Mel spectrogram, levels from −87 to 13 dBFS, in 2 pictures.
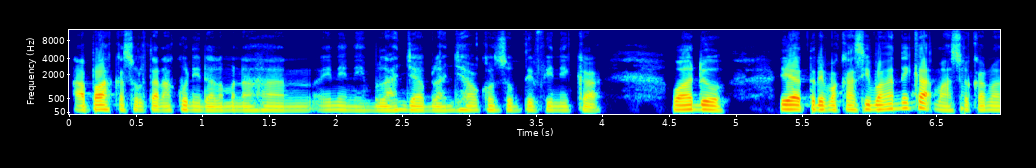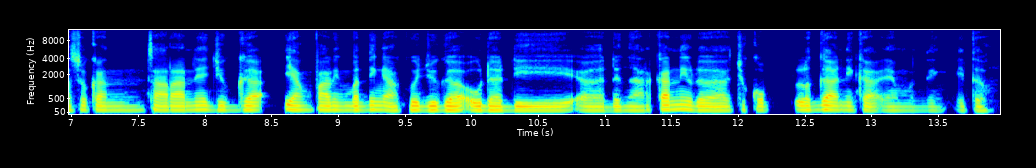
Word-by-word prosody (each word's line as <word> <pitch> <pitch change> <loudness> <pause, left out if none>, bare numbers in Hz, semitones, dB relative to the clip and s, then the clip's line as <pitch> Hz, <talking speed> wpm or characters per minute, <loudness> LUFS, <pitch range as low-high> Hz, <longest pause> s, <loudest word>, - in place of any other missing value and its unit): apa 120 +3 +5
kesulitan 120 -1 -2
aku 120 +4 -1
nih 115 - -5
dalam 110 0 -1
menahan 110 0 -5
ini 120 0 -5
nih 110 -1 -8
belanja-belanja 115 +1 -2
konsumtif 120 -1 -4
ini 115 -1 -5
Kak. - - -2 0.6
Waduh 130 -1 +8 0.4
ya 140 -1 +9
terima 130 -1 +3
kasih 130 +1 +1
banget 135 +3 +4
nih 175 - +1
Kak - - -7
masukan-masukan, 120 -1 -4
sarannya 115 +1 -1
juga 120 +1 -3 0.2
yang 120 -2 0
paling 120 -1 -1
penting 125 +1 -2
aku 115 +2 -1
juga 115 0 +1
udah 115 0 +1
di, 110 0 -2
eee, 110 -1 -4
dengarkan 110 +4 -2
nih 135 - 0
udah 115 -1 0 0.2
cukup 115 -1 -6 0.2
lega 125 +1 0
nih 120 -1 -7
Kak 110 -2 -4
yang 110 0 -10
penting, 105 -1 -16
itu. 110 0 -8
115 Hz, 170 wpm, -22 LUFS, 110-125 Hz, 0.6 s, ya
